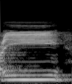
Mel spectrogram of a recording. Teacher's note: فی، عین یا زیر عی، عین کو حلق کے درمیان سے صاف نکالیں اور یا مدہ ہے تو اسے کھینچیں ایک الف کے برابر.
